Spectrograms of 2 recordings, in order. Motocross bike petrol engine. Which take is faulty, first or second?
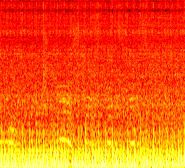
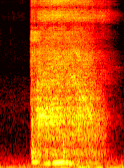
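second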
